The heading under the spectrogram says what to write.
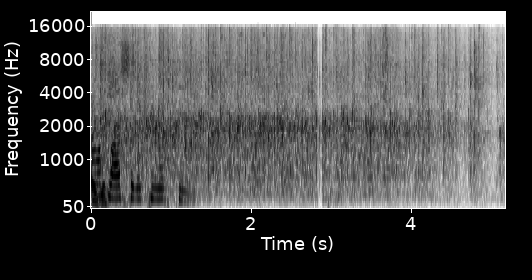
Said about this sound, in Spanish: Dale ese fuerte aplauso al Rey de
